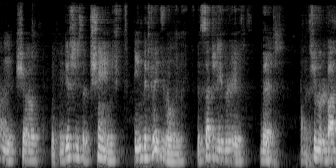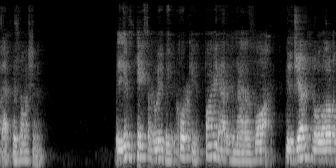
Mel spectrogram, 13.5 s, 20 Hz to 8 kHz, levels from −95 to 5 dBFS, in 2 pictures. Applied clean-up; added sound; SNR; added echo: neural mask model DeepFilterNet 3.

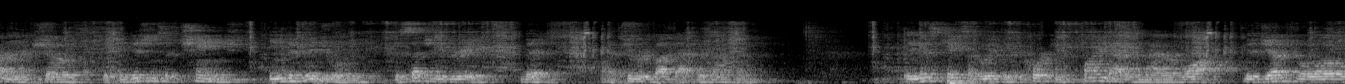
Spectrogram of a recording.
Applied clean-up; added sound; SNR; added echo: none; Screech; 15 dB; reverberation time 1.1 s.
